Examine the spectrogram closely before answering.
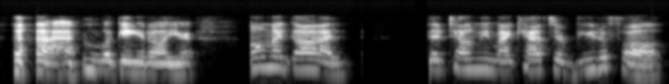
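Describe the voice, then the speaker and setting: A woman's voice: mid-range voice, unhurried, pushed and bright. A woman from New York City with a New York accent, presenting a hotel webinar in a chatty, upbeat, self-deprecating way. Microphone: computer mic on a video call. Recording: muffled, lo-fi video call audio.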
